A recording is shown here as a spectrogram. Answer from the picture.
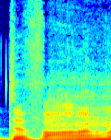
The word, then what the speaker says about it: divan: You said Divian. Instead of divan, which I don't even really know what that is.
